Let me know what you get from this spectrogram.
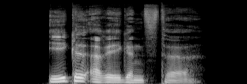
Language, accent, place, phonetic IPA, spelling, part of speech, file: German, Germany, Berlin, [ˈeːkl̩ʔɛɐ̯ˌʁeːɡənt͡stə], ekelerregendste, adjective, De-ekelerregendste.ogg
- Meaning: inflection of ekelerregend: 1. strong/mixed nominative/accusative feminine singular superlative degree 2. strong nominative/accusative plural superlative degree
